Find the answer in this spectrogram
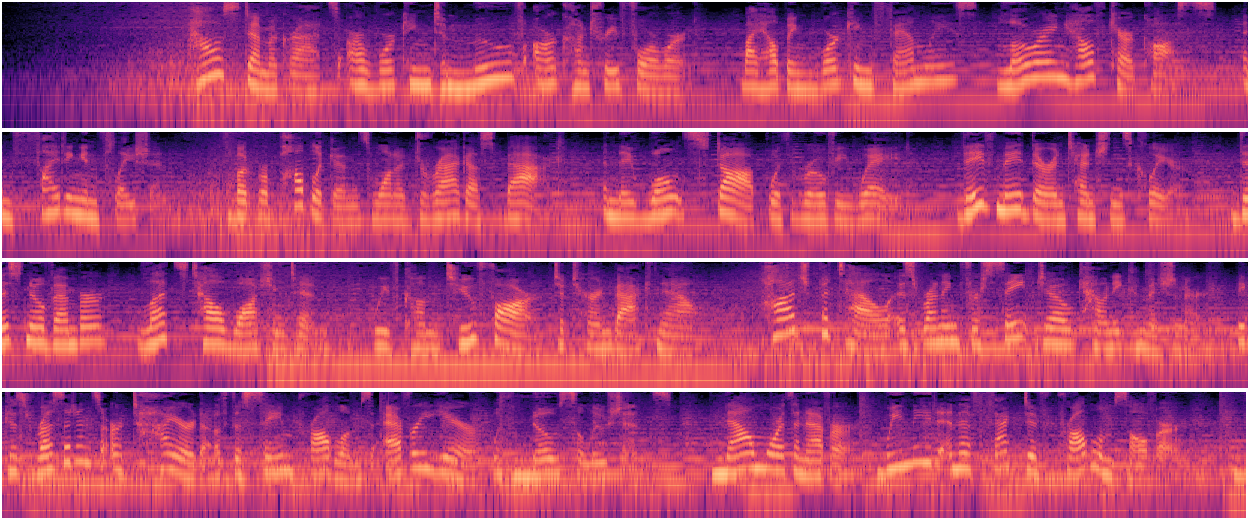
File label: english american political ads; actriz de voz premiada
